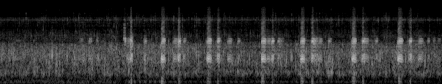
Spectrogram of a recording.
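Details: Paddy-field frogs calling in the rainy season, with sharp paired croaks in quick irregular bursts, several per second, over a steady background hum of other callers.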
